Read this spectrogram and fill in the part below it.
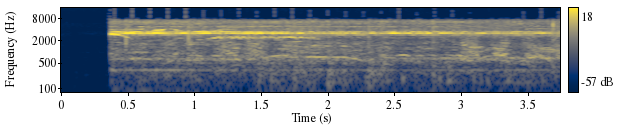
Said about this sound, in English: The wild cheers and car horns of Zimbabweans celebrating the end of Robert Mugabe's iron-fisted rule. After 37 years in power, the 93-year-old president resigned yesterday, giving in to pressure from his party and Zimbabweans at large.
